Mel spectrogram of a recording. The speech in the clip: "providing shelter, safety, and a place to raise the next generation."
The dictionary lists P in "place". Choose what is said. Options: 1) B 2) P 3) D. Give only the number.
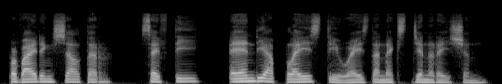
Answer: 2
